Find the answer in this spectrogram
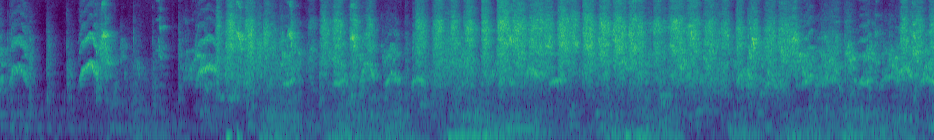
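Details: Pet budgerigars give short arched chirps, then a dense, scratchy, rasping chatter.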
